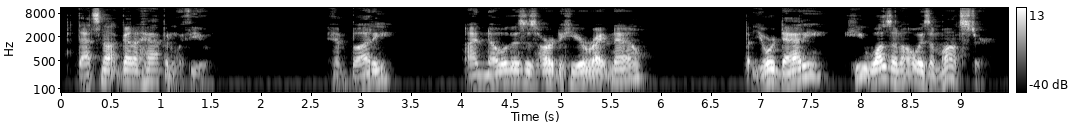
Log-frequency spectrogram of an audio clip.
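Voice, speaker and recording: A man playing a gruff but tender uncle who talks to his young nephew in an earnest, plainspoken, folksy way in an audio drama. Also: mid-range voice, lively intonation, measured pace, long pauses, a little hiss or hum, pitched above the performer's own voice. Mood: earnest, emotional.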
